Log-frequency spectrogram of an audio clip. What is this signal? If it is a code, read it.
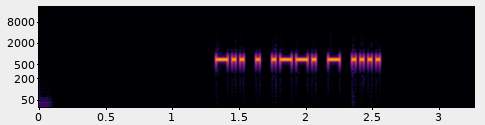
Morse code, heard as a keyed tone, about 40 wpm, 700 Hz. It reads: DEPTH
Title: Five Letter Words - 40wpm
